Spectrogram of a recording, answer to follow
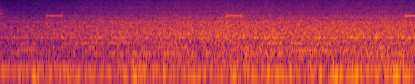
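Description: Caravan kitchen rangehood exhaust fan running with a steady rushing of air, getting a little louder as its speed is stepped up, with a couple of short high beeps from its touch controls.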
